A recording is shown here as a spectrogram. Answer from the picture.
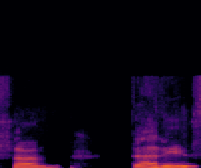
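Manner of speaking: high, strained father voice, cut off; Mustafa. Acted. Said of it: "And Ferrell says".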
